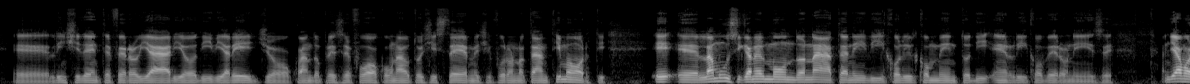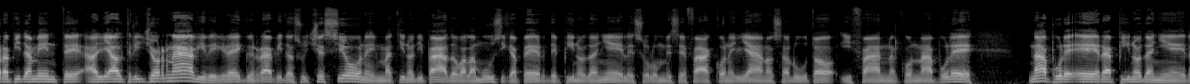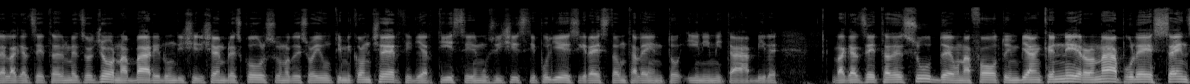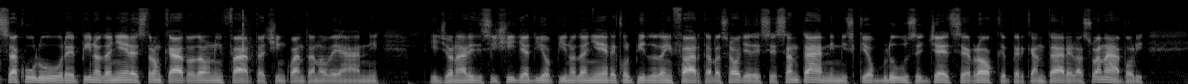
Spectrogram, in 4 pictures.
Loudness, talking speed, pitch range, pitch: -27 LUFS, 170 wpm, 90-105 Hz, 95 Hz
